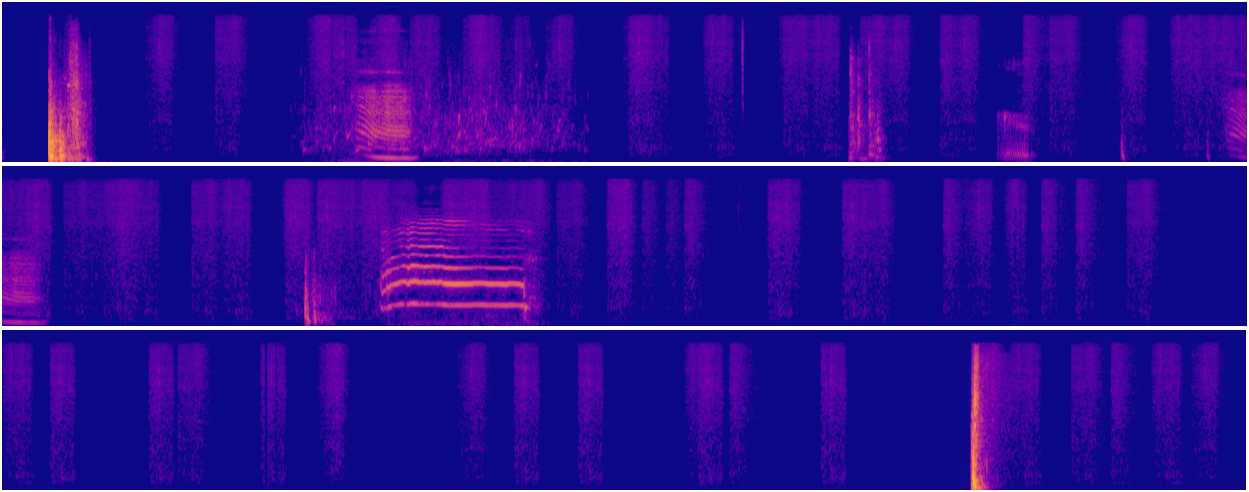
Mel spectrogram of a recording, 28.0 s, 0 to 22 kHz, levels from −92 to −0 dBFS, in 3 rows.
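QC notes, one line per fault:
16.91–16.95 s, damaged data in a compressed stream: a short glitch lasting about 36 ms. A stretch of the compressed data here is corrupt, so the decoder misreads or rejects those frames, loses its place in the stream and hunts for the next valid frame header. The garbled decode gives the glitch.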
